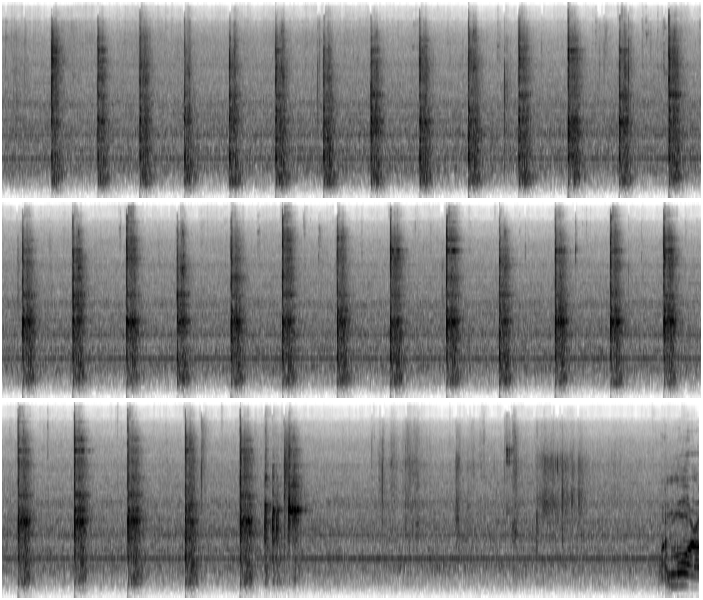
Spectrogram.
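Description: Rhythmic hammer strikes forge-weld a cable Damascus knife billet, a long run of loud, evenly paced metallic blows over a steady hum, ending in a continuous blowing roar after the hammering stops.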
